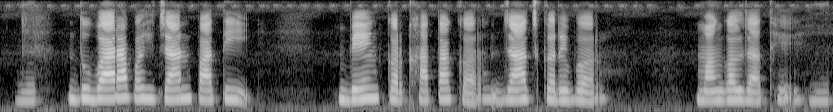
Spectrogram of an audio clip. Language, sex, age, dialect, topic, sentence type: Chhattisgarhi, female, 25-30, Northern/Bhandar, banking, statement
